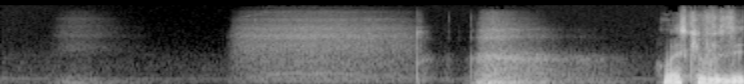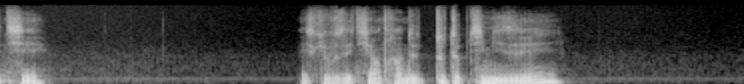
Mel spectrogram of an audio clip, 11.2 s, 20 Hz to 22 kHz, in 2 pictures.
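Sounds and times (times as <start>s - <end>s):
deep breathing: 0.4s - 4.7s
speech: 5.0s - 6.0s, 7.8s - 9.8s.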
